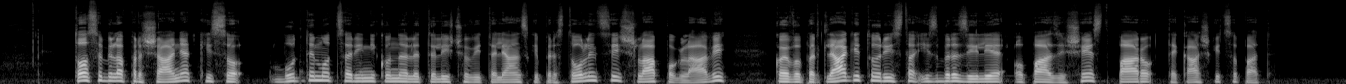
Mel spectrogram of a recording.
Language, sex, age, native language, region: Slovenian, male, 30-49, Slovenian, Southeast Slovenia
